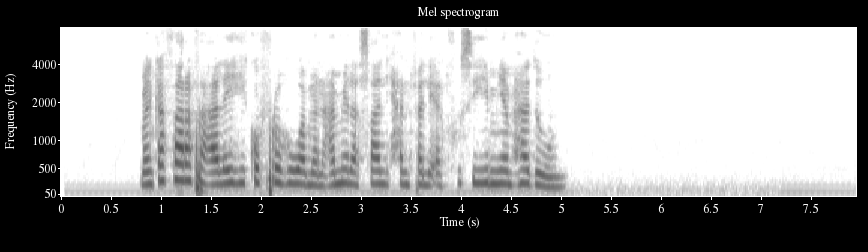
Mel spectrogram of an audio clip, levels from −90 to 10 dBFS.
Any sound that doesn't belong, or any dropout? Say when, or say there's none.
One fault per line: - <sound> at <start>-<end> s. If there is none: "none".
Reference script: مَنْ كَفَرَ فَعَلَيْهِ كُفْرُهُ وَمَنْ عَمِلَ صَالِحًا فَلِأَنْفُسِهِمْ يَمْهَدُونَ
none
